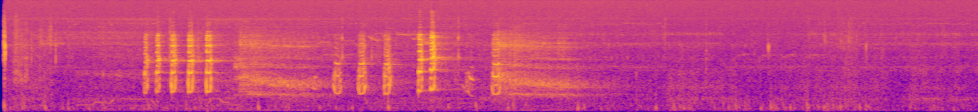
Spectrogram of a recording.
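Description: Wild turkey tom gobbling: several rapid, rattling gobbles between about two and seven seconds in, each trailing off, then quiet woods.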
